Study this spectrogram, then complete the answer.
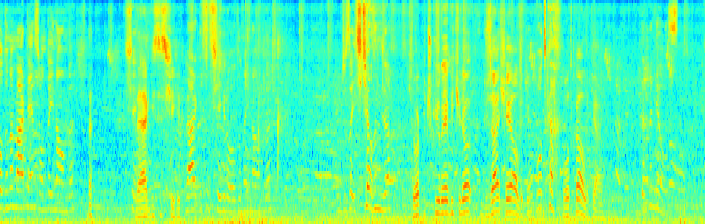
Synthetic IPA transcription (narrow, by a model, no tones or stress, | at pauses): lˠd̪uːnamæɾt̪ʰɛnso̞nd̪ainand̪ɯ | ʃevæɾɟisiz̥ʃe̞ɦiɾvæɾɟisiz̥ʃe̞ɦiɾo̞lˠd̪uːnainand̪ɯ | ud͡ʒuzait͡ʃcʰialˠɯnd͡ʒa | d̪øɾt̪̚byt͡ʃʰu̥kjuɾujabicʰilʲoɟyzælʲʃe̞jalˠd̪ɯkjabot̪kʰabot̪kʰaːlˠd̪ɯkja̰ːnɪ | d̪aɦaneolˠus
